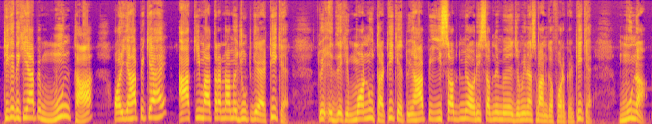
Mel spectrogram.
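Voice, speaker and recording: A man teaching a spelling lesson, slowly sounding out letters one by one and often pausing to check in with his viewers as friends. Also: sits high, no room sound, studio quality. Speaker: English teacher.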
